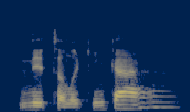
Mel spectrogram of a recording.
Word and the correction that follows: Ntilikina: How do you say that name? – Ntilikina.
